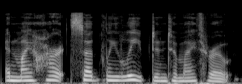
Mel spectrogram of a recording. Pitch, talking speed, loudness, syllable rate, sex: 175 Hz, 200 wpm, -18 LUFS, 5.4 syllables/s, female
